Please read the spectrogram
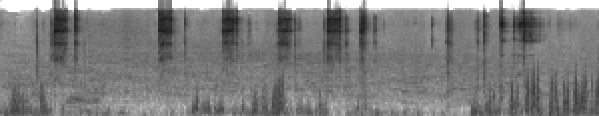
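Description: Socket ratchet clicking in short bursts about every half second, with low metallic clunks, as it undoes a front brake caliper carrier bolt.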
